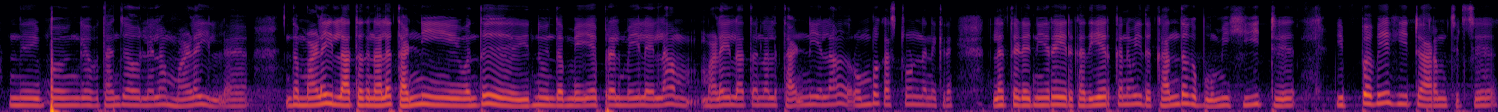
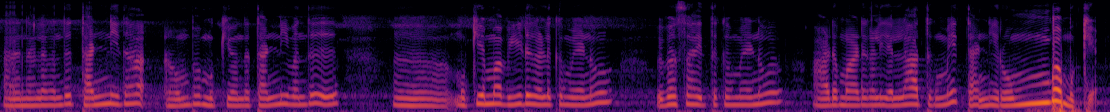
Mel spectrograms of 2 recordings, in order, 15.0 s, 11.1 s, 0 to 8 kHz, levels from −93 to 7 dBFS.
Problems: background sounds at intervals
